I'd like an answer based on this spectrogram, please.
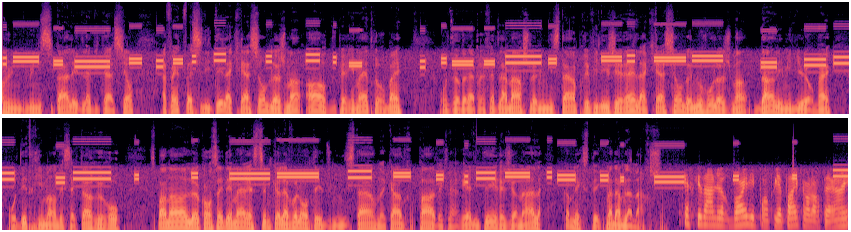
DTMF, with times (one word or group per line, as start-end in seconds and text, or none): none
